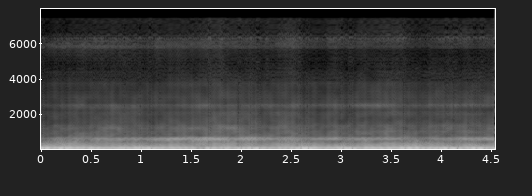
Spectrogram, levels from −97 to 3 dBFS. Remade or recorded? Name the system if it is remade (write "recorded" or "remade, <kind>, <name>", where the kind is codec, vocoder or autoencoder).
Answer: remade, vocoder, Vocos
